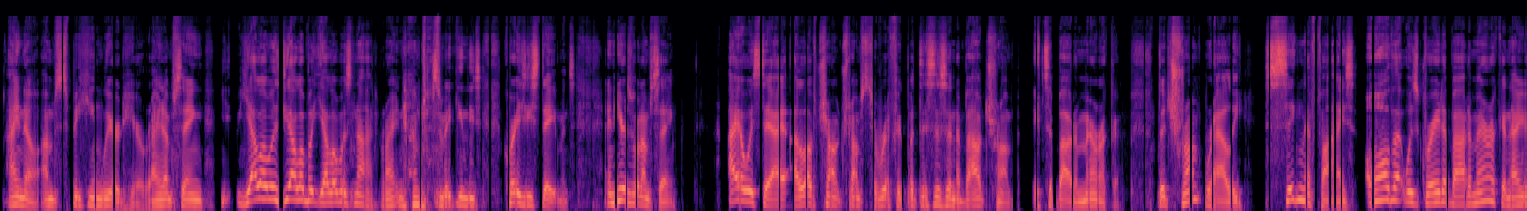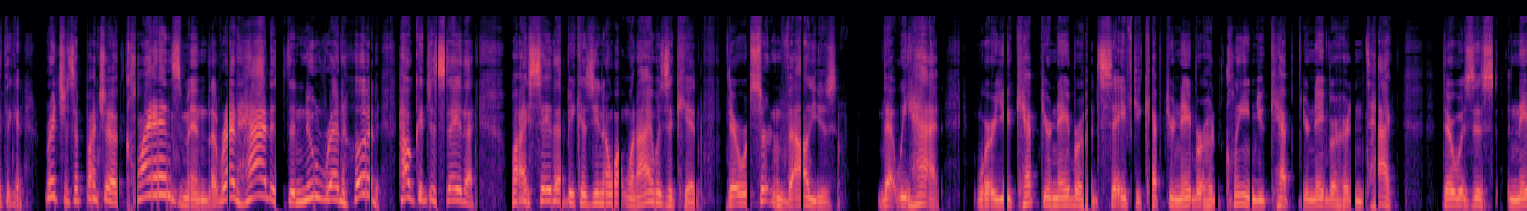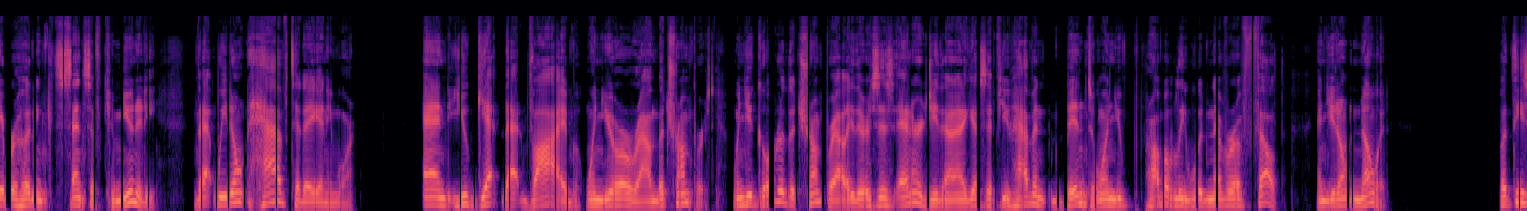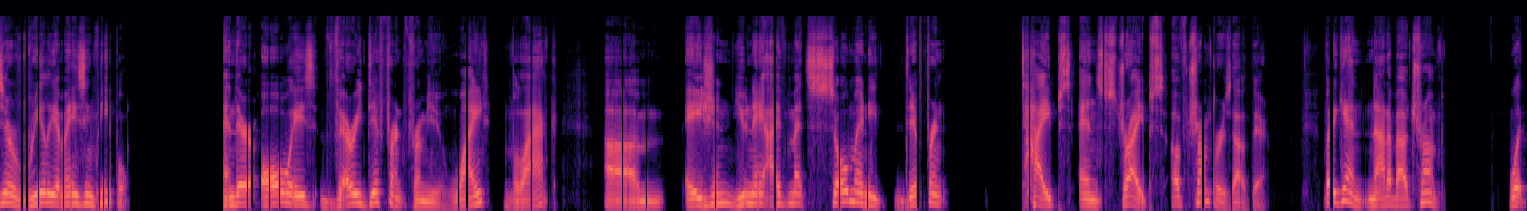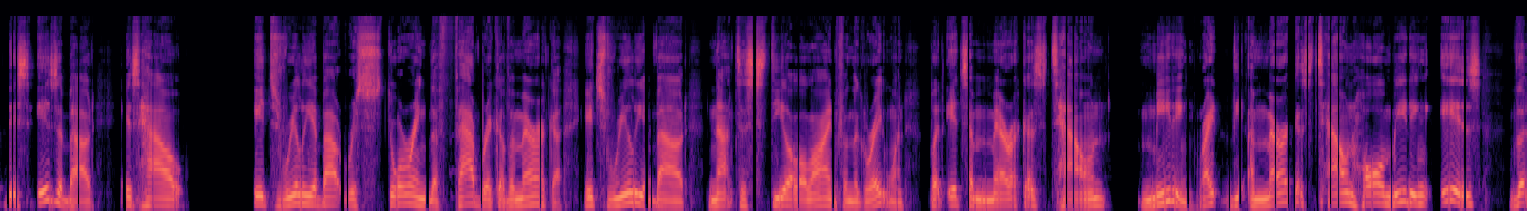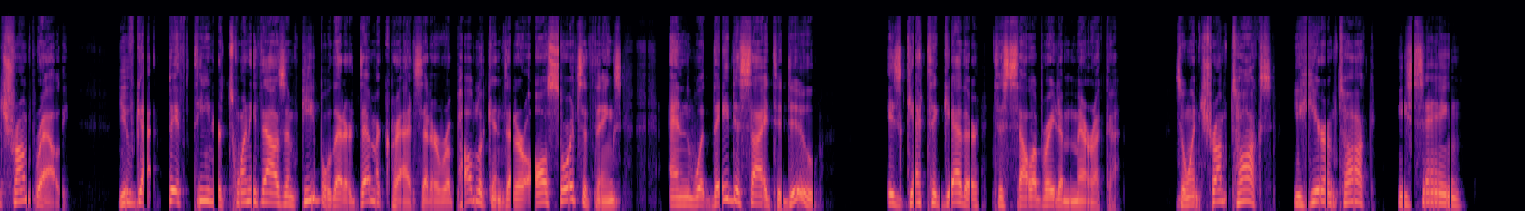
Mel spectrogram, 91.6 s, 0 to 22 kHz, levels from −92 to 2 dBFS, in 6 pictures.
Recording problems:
choppy; very; 11% of the speech affected

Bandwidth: 15 kHz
